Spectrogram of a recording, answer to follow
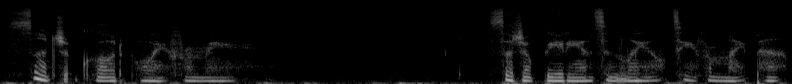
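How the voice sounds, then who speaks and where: A woman playing a doting, possessive vampire queen in an ASMR roleplay, whispering softly and soothingly in an intimate, coaxing manner. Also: low voice, flat delivery, very slow, long pauses, full character voice. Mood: teasing, praising. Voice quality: breathy, soft whisper.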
